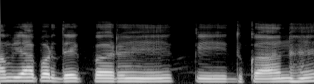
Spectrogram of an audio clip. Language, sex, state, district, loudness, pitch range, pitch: Hindi, male, Punjab, Pathankot, -13 LUFS, 135-150 Hz, 145 Hz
